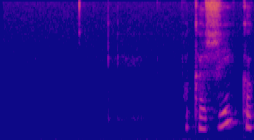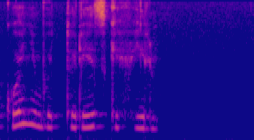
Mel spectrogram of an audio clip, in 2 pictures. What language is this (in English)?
Russian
